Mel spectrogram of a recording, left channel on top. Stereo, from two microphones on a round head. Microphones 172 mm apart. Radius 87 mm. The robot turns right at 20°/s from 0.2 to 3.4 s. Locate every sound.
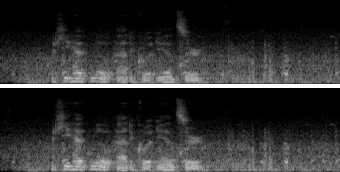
0.5 s a man speaking: 20° right (ahead or behind), 0.5 m; by 2.1 s 5° right (ahead or behind), 0.5 m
